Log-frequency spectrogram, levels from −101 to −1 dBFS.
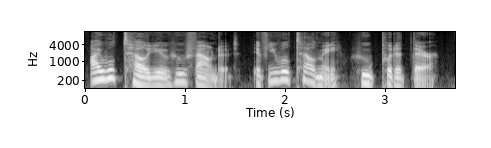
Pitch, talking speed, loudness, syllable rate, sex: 160 Hz, 260 wpm, -18 LUFS, 5.3 syllables/s, female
